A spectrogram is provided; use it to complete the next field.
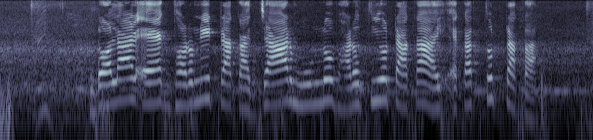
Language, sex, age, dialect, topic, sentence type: Bengali, female, 46-50, Standard Colloquial, banking, statement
